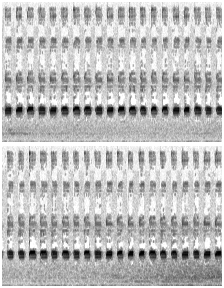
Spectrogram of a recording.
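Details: Cricket courtship song on a night at dawn's edge: strong, high, regular chirps about twice a second through the whole stretch, with a faint murmuring background growing slightly toward the end.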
